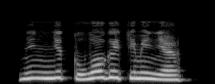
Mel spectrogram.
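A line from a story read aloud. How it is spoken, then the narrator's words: Cheeky squeak. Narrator (Russian): дерзко пискнул уже относительно взрослый котенок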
